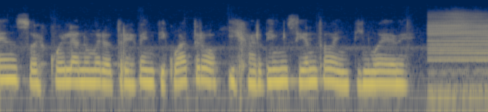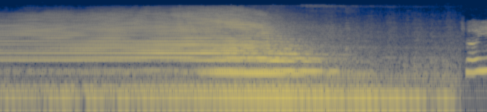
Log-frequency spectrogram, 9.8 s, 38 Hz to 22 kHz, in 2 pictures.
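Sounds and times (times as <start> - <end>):
speech: 0.0 - 4.5
short wavering tones: 4.3 - 9.4
train rumbling along: 4.3 - 9.6.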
